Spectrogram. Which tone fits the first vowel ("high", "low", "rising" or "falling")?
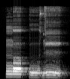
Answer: high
